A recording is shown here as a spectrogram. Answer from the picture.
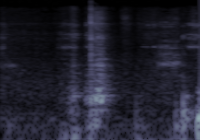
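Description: Carving knife shaving a thin strip of soaked, green cedar bark: a few faint, short scraping strokes about a second in, and one more near the end.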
